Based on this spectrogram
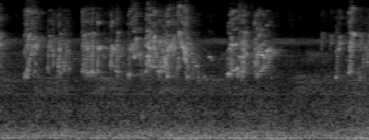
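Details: Captive lovebird colony in Pakistan, albino and personata red-eyed birds kept for breeding: dense clusters of sharp, high-pitched twittering, grouped in loud bursts with brief quieter gaps, against a low background hum.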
